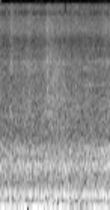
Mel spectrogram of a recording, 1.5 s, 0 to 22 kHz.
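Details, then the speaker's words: 2002 Chevy Silverado (lifted) after a front wheel hub replacement, test drive: steady road and engine drone, no crunching or grinding; the new hub sounds healthy, though alignment is noticeably off. "ready if you hear anything let me know okay sound good over there boy does it sound good sounds good to"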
